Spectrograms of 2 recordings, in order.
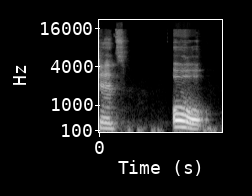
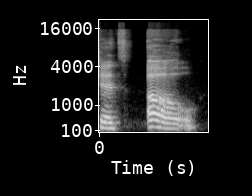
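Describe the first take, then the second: First: The vowel is said the Spanish way. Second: The vowel is said the English way. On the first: "In Spanish" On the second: "In English"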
